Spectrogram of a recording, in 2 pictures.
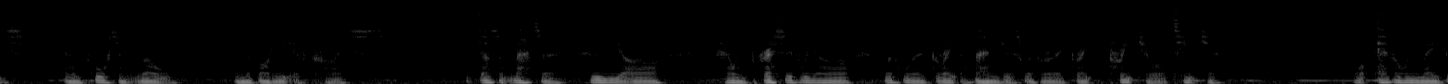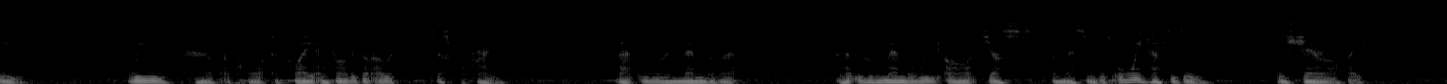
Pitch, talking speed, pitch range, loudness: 80 Hz, 140 wpm, 75-90 Hz, -46 LUFS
